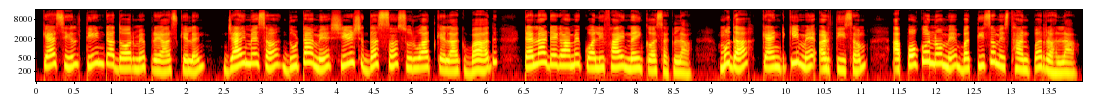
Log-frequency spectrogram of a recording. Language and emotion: Maithili, neutral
